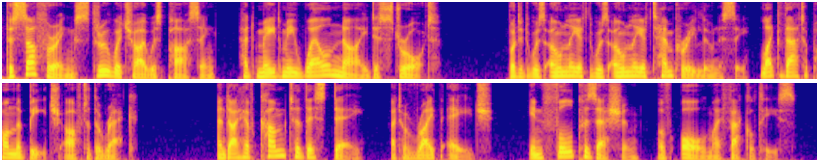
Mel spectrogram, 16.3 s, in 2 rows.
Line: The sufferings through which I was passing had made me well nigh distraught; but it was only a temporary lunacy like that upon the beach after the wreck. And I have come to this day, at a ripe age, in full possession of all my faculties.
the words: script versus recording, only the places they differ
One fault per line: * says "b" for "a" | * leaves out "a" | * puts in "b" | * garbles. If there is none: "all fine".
* puts in "was only a"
